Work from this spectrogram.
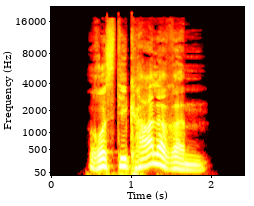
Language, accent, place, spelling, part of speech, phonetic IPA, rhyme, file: German, Germany, Berlin, rustikalerem, adjective, [ʁʊstiˈkaːləʁəm], -aːləʁəm, De-rustikalerem.ogg
- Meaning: strong dative masculine/neuter singular comparative degree of rustikal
